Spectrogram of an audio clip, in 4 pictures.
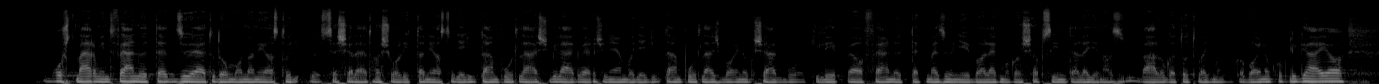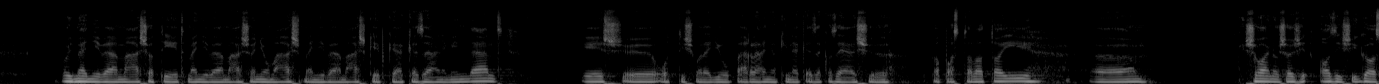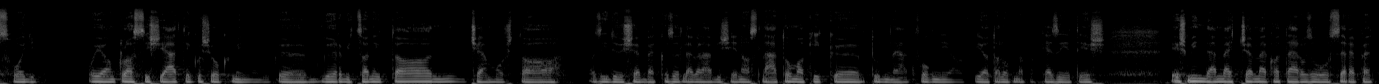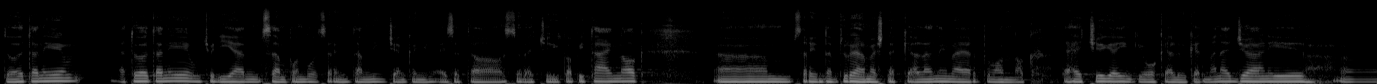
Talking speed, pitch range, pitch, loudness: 130 wpm, 110-125 Hz, 120 Hz, -42 LUFS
